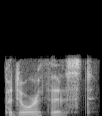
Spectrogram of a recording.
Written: pedorthist

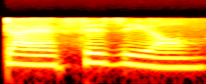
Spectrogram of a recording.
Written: diaphysial

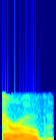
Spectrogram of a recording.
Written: aerobe

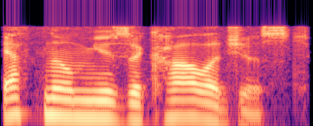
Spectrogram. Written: ethnomusicologist

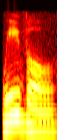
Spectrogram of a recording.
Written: weevil

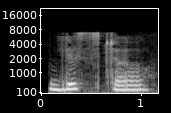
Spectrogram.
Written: disto

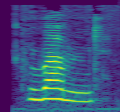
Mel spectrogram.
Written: rummed

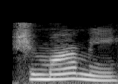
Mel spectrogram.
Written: shmarmy

